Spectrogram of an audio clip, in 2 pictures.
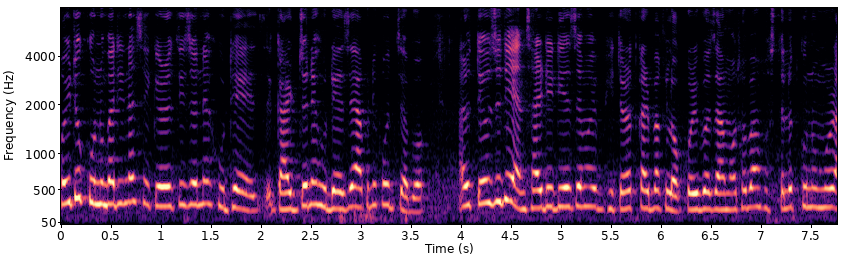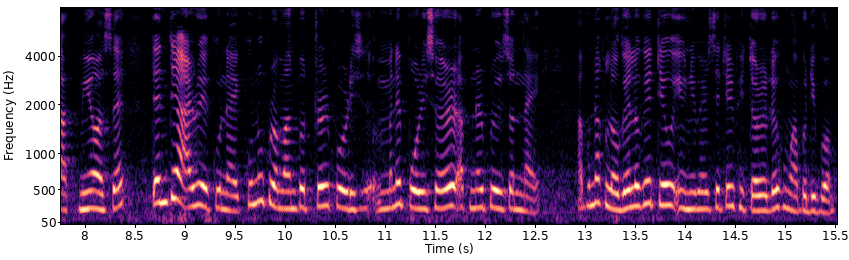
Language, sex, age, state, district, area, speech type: Assamese, female, 18-30, Assam, Nalbari, rural, spontaneous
